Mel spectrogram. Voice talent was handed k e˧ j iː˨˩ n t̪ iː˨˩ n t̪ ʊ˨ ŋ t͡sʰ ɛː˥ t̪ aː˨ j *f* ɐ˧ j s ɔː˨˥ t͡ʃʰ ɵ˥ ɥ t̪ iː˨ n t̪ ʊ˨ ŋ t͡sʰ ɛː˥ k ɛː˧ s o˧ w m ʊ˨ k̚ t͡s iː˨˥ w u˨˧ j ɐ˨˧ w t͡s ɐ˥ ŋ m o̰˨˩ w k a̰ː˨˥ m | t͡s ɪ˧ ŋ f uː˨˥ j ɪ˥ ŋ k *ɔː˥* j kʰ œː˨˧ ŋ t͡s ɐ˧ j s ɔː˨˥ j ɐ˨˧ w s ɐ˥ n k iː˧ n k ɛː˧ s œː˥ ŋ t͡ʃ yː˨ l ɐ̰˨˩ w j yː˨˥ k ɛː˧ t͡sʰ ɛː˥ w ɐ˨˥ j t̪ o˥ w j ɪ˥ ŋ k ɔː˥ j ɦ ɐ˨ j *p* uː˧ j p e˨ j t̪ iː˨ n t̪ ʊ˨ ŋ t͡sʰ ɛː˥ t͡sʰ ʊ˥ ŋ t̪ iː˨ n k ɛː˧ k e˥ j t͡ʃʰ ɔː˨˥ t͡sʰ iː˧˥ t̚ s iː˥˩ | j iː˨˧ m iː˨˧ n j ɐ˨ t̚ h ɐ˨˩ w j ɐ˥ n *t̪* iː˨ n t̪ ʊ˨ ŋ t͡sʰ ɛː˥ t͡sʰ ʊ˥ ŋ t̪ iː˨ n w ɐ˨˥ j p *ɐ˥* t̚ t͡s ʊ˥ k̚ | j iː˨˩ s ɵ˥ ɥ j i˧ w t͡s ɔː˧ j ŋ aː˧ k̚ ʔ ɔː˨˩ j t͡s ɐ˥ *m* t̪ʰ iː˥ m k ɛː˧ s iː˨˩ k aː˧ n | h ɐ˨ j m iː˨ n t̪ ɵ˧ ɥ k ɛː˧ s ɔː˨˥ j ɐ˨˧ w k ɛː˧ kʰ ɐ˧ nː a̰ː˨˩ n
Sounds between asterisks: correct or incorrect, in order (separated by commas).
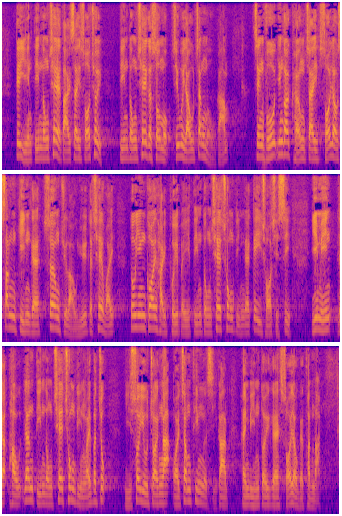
incorrect, correct, incorrect, correct, correct, correct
